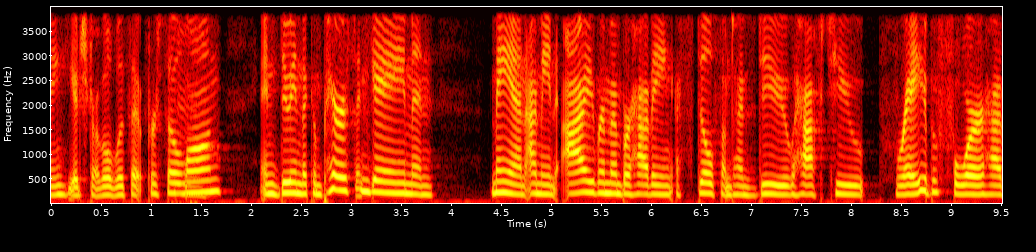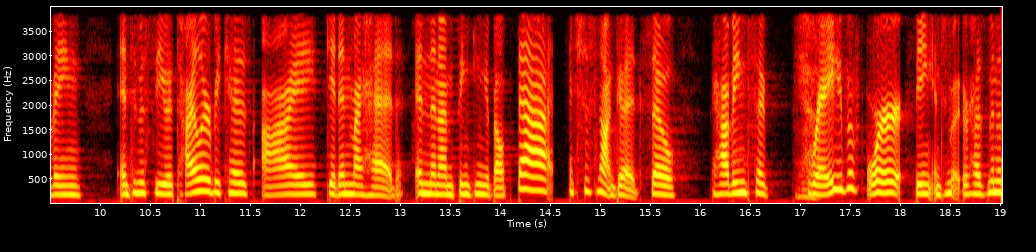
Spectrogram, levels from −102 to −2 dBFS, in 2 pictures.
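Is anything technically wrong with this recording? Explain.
No, nothing is technically wrong: the speech comes over a G.711 mu-law call path at 64 kbps, which is why nothing is heard above 4 kHz, and the signal shows no faults.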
